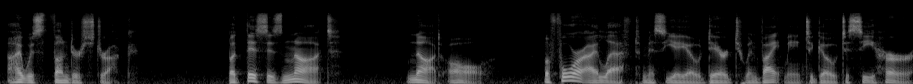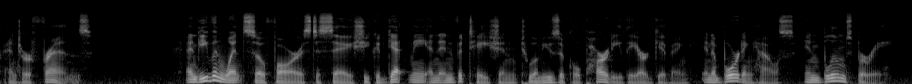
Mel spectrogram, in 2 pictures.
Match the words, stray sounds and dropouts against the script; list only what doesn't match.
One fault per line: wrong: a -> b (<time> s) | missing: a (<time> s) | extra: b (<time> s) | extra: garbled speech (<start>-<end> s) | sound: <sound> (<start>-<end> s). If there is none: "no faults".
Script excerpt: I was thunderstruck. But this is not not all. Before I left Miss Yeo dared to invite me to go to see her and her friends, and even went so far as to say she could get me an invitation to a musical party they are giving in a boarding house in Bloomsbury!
no faults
